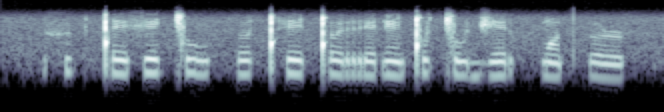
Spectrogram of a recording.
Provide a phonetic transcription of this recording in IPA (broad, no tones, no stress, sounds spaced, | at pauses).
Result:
x ʉ k ǃ e x e ǀ u | ɵ ǃʰ e ǃ ɵ r e ɗ ẽ ǃ u ǀ u d͡ʒ e ɾ ɵ k k͡p ɔ̃ t k ɵ ɹ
